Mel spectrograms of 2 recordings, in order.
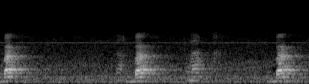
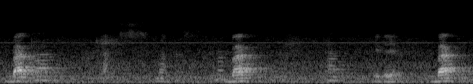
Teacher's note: Dia punya sifat hams, ada aliran udara yang keluar, tapi dia juga ada di syiddah. Ya. Tidak ada durasi udara yang keluar, tidak ada durasi suara yang keluar.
